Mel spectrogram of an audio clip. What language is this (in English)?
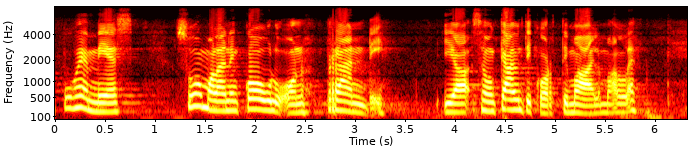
Finnish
